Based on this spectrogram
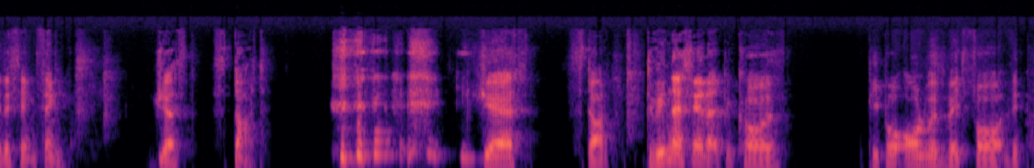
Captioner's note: laughs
